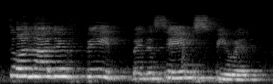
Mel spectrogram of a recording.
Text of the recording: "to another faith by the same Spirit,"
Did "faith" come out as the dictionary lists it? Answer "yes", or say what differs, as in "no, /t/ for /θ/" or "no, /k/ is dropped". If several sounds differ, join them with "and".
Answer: no, /t/ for /θ/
